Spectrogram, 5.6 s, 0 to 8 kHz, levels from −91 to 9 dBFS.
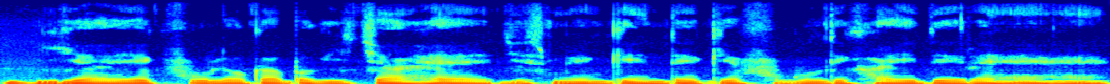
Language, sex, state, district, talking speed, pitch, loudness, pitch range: Hindi, male, Uttar Pradesh, Lalitpur, 150 wpm, 95 Hz, -15 LUFS, 90-95 Hz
